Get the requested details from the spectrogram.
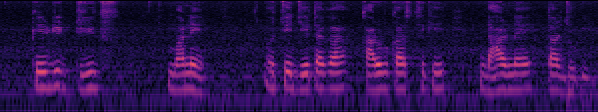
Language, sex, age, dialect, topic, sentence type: Bengali, male, 18-24, Northern/Varendri, banking, statement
